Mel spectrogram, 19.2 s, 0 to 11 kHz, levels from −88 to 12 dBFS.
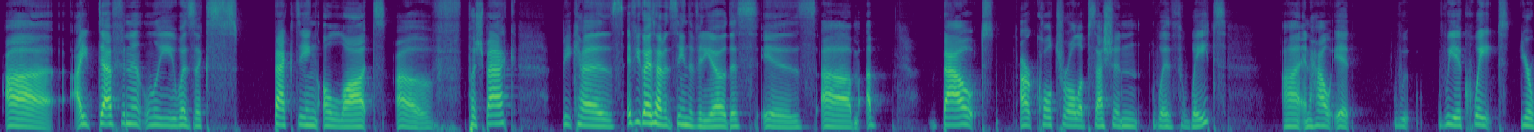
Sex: female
